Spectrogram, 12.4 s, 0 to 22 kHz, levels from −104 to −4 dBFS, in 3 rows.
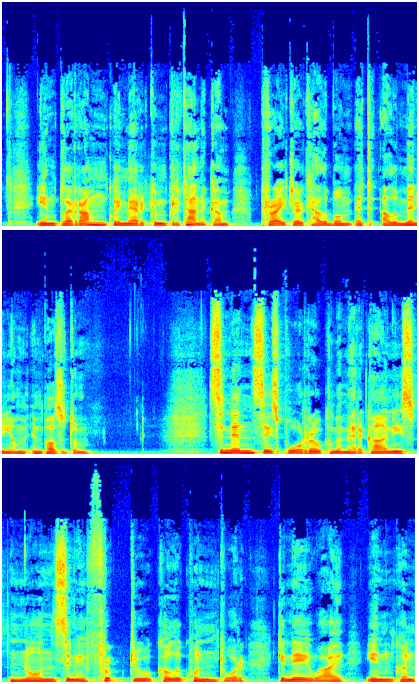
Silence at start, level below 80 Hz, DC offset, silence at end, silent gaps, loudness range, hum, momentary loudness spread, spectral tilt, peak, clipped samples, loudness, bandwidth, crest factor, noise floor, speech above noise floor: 0.05 s; -50 dBFS; under 0.1%; 0 s; none; 2 LU; none; 7 LU; -5.5 dB/octave; -6 dBFS; under 0.1%; -20 LUFS; 17 kHz; 16 dB; -53 dBFS; 33 dB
